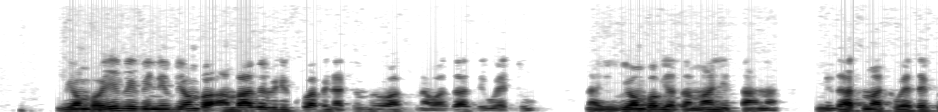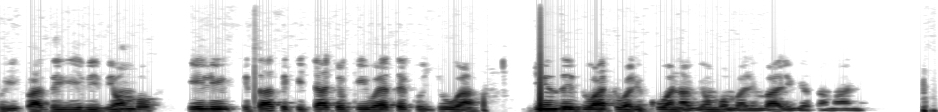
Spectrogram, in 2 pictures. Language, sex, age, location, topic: Swahili, male, 36-49, Wajir, health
